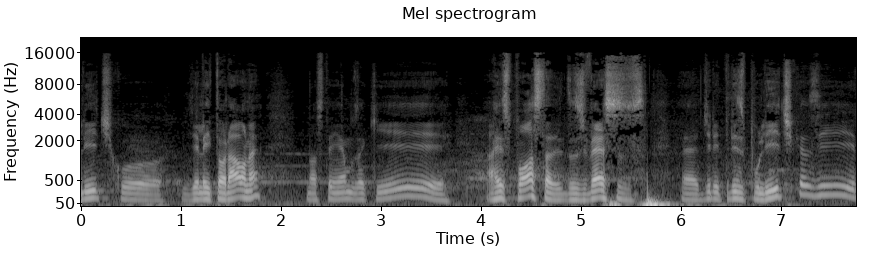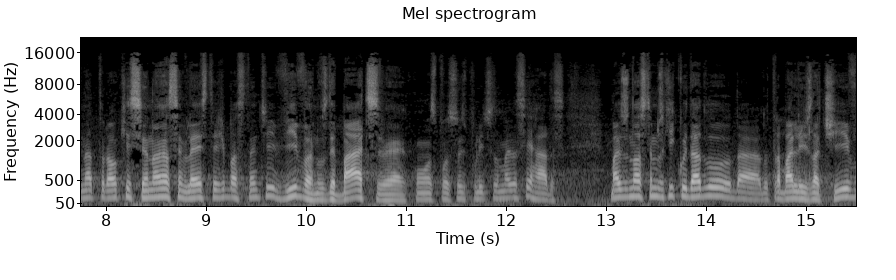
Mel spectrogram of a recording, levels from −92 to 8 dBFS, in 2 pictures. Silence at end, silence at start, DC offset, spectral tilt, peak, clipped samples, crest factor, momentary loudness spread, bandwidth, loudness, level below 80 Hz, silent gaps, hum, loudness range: 0 s; 0 s; under 0.1%; -5 dB/octave; -14 dBFS; under 0.1%; 14 dB; 12 LU; 16 kHz; -30 LUFS; -46 dBFS; none; none; 3 LU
